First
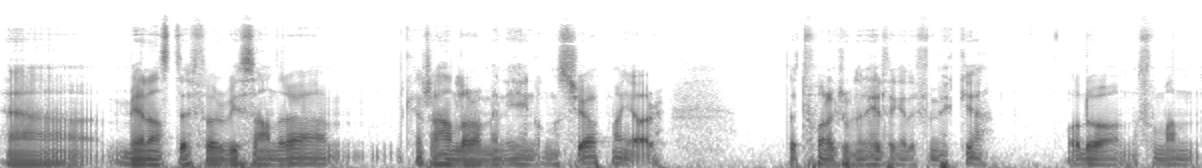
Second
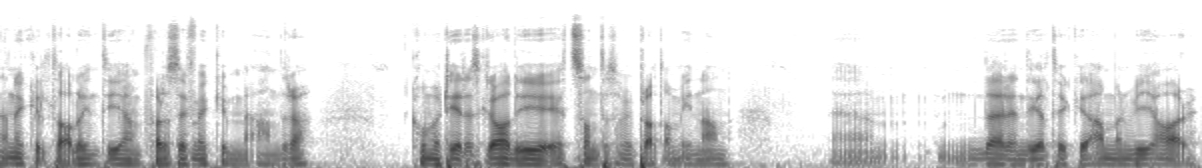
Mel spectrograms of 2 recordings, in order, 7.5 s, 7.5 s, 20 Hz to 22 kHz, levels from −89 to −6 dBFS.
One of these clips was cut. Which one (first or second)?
second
